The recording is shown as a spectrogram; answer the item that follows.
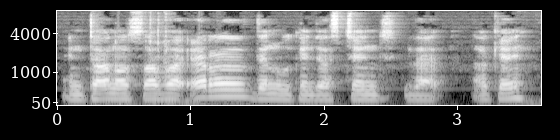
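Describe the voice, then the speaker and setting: A man's voice: mid-range voice, normal speed, distant mic. A young man from South Sudan live-streaming his coding, thinking aloud as he types and reading viewers' chat questions aloud in casual slang. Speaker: coding livestreamer.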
